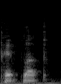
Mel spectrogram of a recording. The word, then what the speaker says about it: Piplup: And Pilpup, however you pronounce that, Piplup. – Penguin. It's like Piplup.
